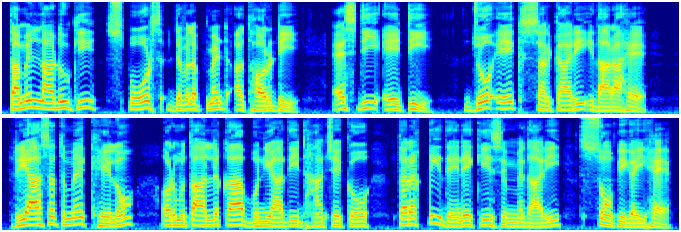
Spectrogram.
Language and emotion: Urdu, neutral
